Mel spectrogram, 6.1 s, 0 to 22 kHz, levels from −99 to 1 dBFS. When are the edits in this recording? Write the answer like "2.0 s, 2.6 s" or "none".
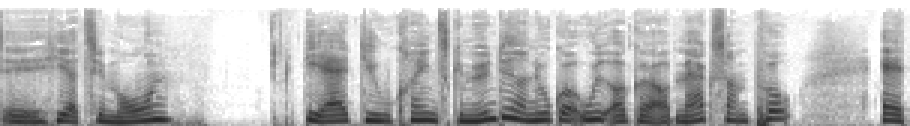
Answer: none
